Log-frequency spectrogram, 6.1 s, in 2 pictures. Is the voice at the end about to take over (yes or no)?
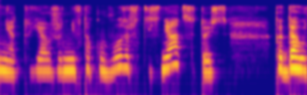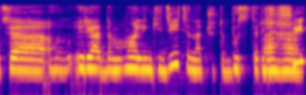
no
